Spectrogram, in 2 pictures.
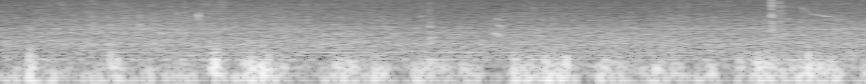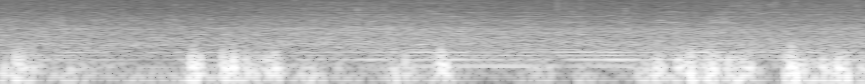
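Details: Steady low wind rumble and water-like buffeting with irregular gusty thumps, and no animal voice.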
